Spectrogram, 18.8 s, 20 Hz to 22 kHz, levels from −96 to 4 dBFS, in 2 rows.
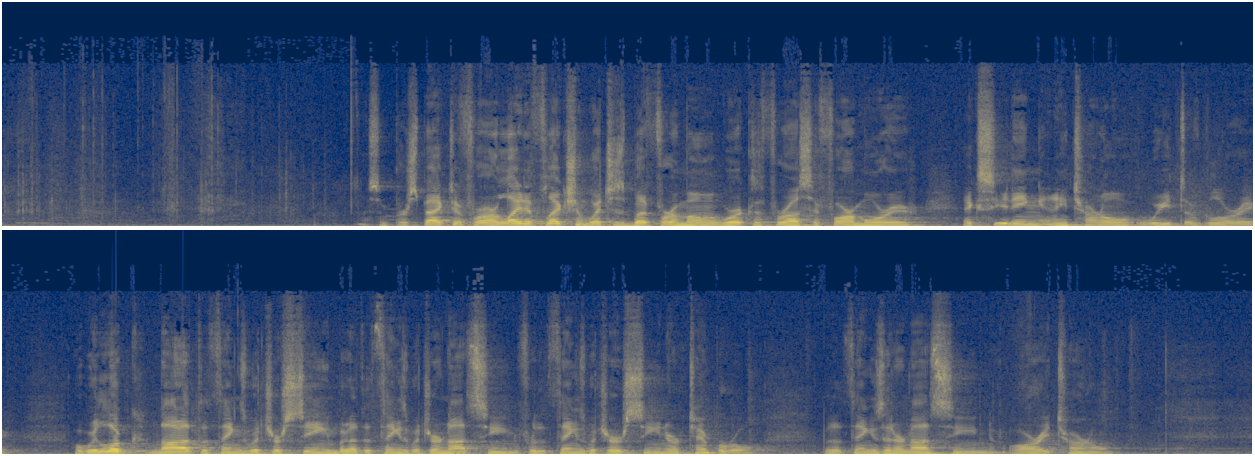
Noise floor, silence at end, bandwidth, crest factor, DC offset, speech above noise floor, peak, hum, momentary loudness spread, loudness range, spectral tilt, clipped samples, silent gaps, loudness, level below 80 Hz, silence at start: -47 dBFS; 0.95 s; 15 kHz; 18 dB; under 0.1%; 30 dB; 0 dBFS; none; 12 LU; 6 LU; -6 dB/octave; under 0.1%; none; -18 LUFS; -48 dBFS; 0.2 s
